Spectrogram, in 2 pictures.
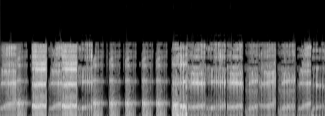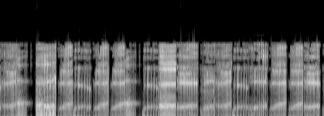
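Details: Animated character Talking Ben sound effect: a rapid series of loud, drawn-out belches, one after another; burping.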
